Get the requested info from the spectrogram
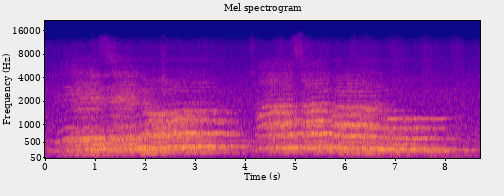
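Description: Many voices singing a church hymn together, in two long phrases with a brief breath about halfway through.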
